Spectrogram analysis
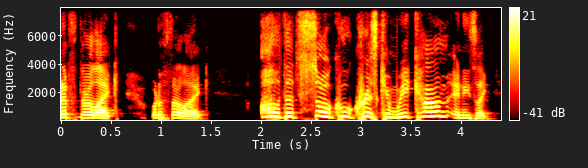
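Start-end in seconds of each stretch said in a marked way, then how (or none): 2.0-3.9 high, loud, eager fanboy gushing; hammed-up excited hangers-on; fawning. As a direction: beg to tag along, starstruck. Castmates fawn over Pratt.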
